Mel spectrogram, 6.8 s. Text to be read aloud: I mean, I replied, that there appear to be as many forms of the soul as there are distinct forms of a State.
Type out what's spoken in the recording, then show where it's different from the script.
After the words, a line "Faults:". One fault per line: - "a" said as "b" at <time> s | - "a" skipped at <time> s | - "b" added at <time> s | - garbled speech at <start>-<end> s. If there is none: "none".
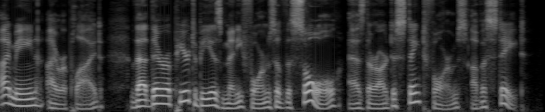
I mean, I replied, that there appear to be as many forms of the soul as there are distinct forms of a State.
Faults:
none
